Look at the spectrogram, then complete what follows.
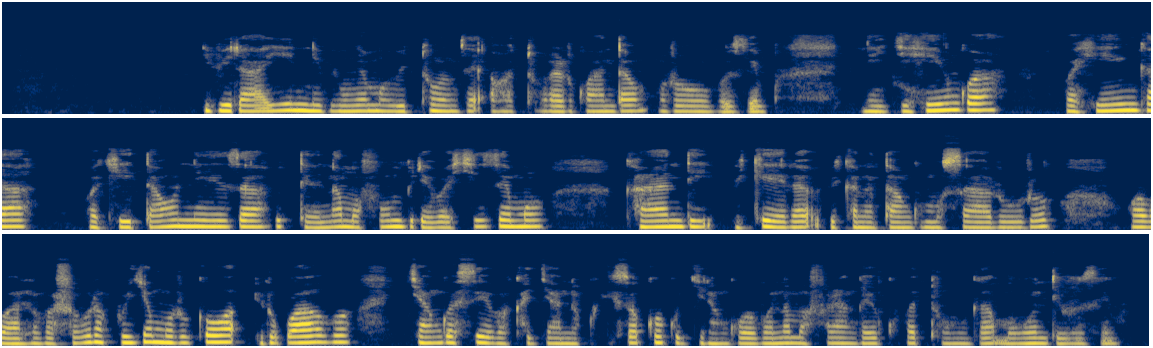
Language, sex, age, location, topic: Kinyarwanda, female, 18-24, Huye, agriculture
